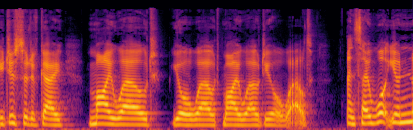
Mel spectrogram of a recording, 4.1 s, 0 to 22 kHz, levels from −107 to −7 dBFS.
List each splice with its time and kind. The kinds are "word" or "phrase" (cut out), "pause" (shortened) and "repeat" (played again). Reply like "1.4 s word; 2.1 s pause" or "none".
none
